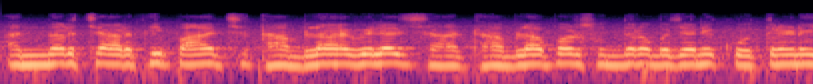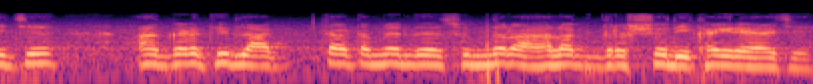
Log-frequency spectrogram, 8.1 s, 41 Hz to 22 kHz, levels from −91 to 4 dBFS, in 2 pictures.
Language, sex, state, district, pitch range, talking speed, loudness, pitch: Gujarati, male, Gujarat, Gandhinagar, 175-195 Hz, 160 wpm, -13 LUFS, 185 Hz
